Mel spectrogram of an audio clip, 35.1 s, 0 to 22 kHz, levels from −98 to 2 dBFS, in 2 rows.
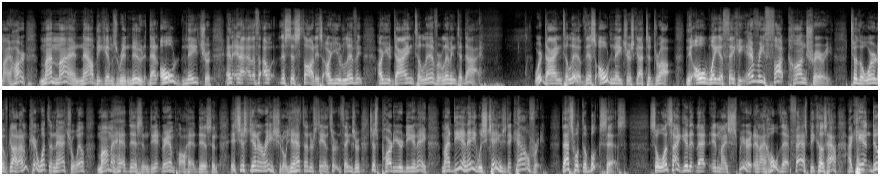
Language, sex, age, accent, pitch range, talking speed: English, male, 60-79, American, 145-185 Hz, 190 wpm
